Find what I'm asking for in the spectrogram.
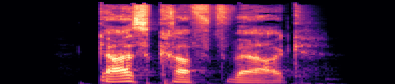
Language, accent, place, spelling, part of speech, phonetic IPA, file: German, Germany, Berlin, Gaskraftwerk, noun, [ˈɡaːskʁaftˌvɛʁk], De-Gaskraftwerk.ogg
- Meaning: gas-fired power station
